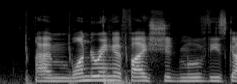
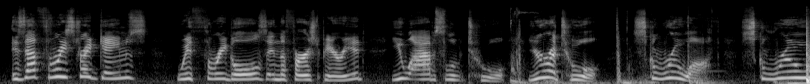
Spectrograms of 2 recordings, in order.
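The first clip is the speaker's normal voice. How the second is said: raised, higher-pitched berating; angry rant; 5 semitones higher, 4 dB louder than usual. Real, not acted. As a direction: tear into your goalie in disbelief. Berating his goalie after goals.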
